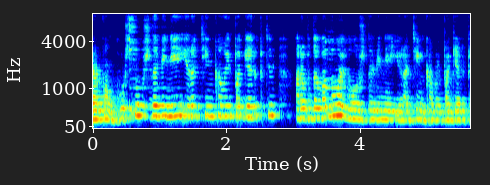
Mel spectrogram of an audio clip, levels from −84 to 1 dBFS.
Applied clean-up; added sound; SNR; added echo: neural mask model DeepFilterNet 3.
